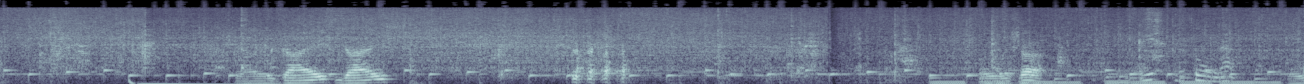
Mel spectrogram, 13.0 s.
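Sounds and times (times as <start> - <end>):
vegetables sizzling in a pan: 0.0 - 13.0
metal spoon stirring: 7.2 - 9.2.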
